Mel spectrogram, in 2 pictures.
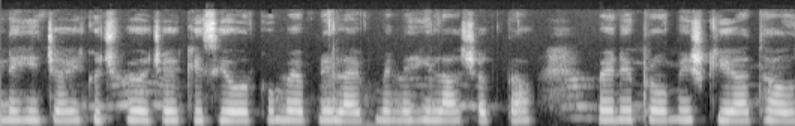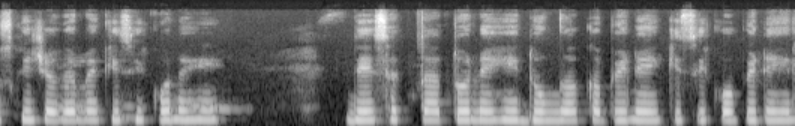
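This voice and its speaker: A woman's voice: sits high, warm tone, close to an everyday voice. A woman reading the lines of a doting, playful young man who runs a company, in a romance story. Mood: anguished. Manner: coaxing, affectionate. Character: young male CEO, doting and playful fiancé.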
